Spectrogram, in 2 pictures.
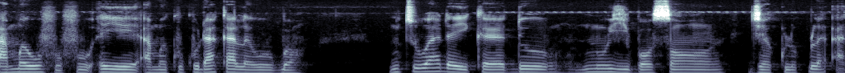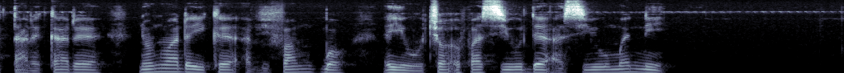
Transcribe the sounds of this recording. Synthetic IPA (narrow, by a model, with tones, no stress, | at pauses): a˨mə̃˨wo˦ɸo˨fo˦ʔe˦je˦a̰˨mə̃˨ku˦ku˦ɖa˦ka˦lə˨wo˦ɡ͡bɔ˦ | ŋũ˦t̪u˦wa˦ɖə˦ji˨kə˦d̪o˦nũ˦ji˨bɔ˨sɔ̃˦d͡ʒə˨klo˨k͡plə˦ʔa˨t̪a̰˨ɖə˨ka˦ɖə˦ɲɔ̃˦nũ˦a˨ɖə˦ji˨kə˦a˨vi˨fa˦mɡ͡bɔ˦ | e˦je˦wo˨t͡ʃɔ˦ʔə˦ɸa˦si˦wo˦d̪ə˦ʔa̰˨si˨wo˦mə̃˦nẽ˨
